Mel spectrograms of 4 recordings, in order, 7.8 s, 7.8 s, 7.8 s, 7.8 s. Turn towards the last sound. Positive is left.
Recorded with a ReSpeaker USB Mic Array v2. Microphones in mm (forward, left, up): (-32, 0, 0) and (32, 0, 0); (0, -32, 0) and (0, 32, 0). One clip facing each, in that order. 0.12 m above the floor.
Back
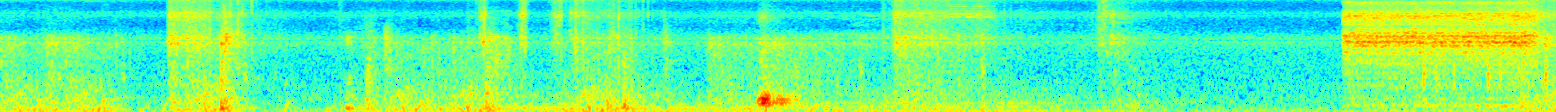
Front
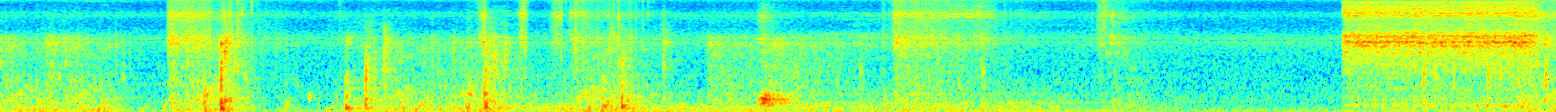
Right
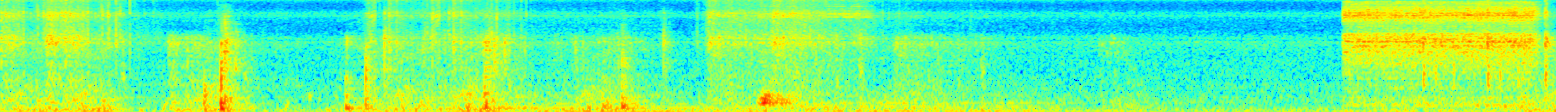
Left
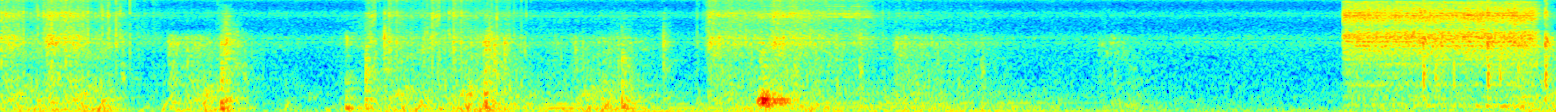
turn(degrees=-70)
